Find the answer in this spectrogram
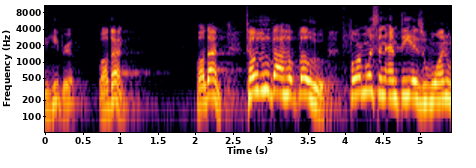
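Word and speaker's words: tohu vavohu: Um, and so it's, it, this is actually a really neat phrase in Hebrew, um, and it's, it rhymes. It's, it's the phrase for uh, formless and empty, tovu vavohu. Tovu vavohu. Can you say it with me now? Tovu vavohu.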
